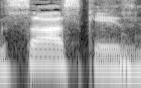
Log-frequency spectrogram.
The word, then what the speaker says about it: Sasuke: tell us that we're mispronouncing Sasuke's name. And he's like, it's Sasuke.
